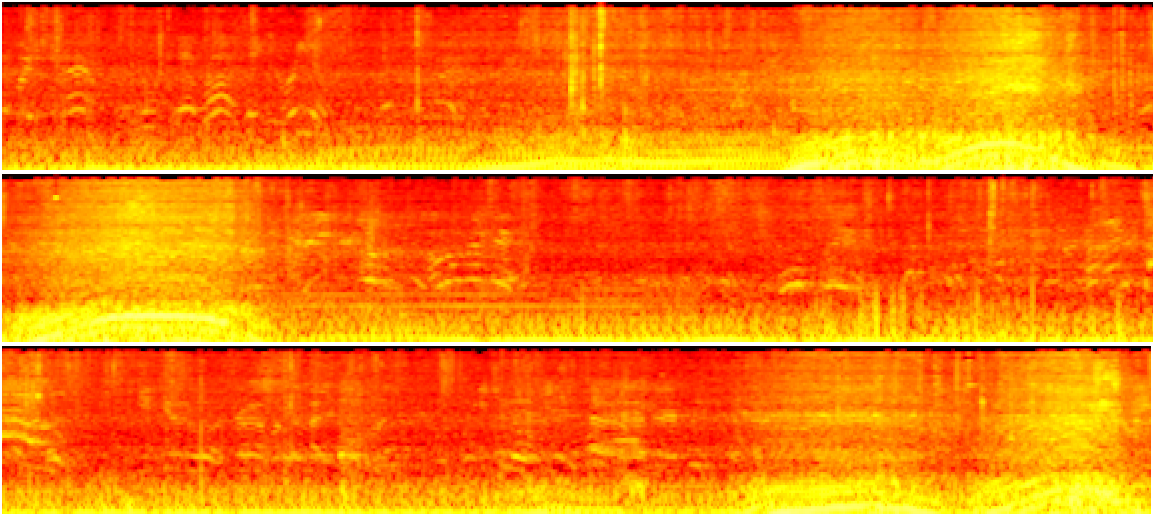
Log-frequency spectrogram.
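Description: An off-road vehicle's engine idles and revs hard in bursts outdoors.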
